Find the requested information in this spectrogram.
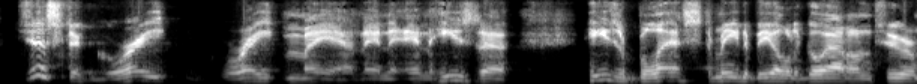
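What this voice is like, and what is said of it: Oklahoma country twang accent. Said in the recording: “country twang. I grew up in Oklahoma. I haven't gotten rid of it at 56 years.”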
